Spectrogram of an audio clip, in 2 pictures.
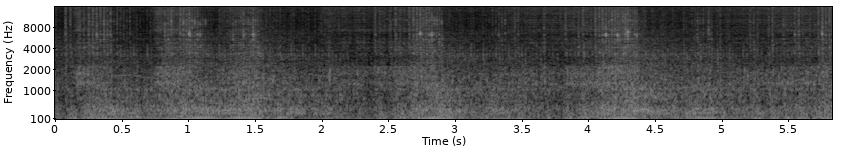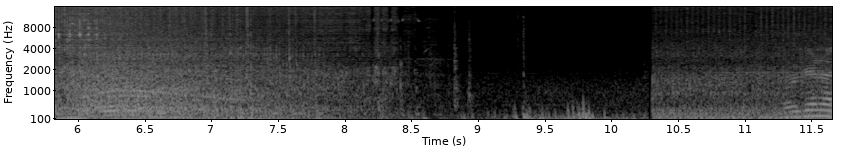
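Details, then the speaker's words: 1979 Honda Civic 1200, sitting about 16–20 years, after a suspected bad condenser was addressed to restore inconsistent spark, timing not yet set: catches, revs up and down, then keeps running on its own for minutes; normal start and run. "it's been running for probably five minutes i'm gonna get everything hooked up and then we'll see how the timing is it seems seems like it's pretty close though seems like it's running pretty good at whatever it's set"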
